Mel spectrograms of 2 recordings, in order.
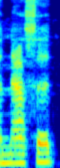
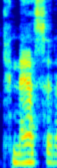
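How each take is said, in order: First: Knesset with the K silent, as NESS-et. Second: Knesset with the K sounded, as kuh-NESS-et. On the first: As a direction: drop the K in Knesset, start on N. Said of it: "or I've sometimes heard it pronounced". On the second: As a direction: say the K at the start of Knesset. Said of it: "I've sometimes heard it pronounced". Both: Shown as a demonstration.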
